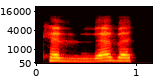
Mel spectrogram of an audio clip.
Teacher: حافظي يا غاليتي على جهرية الذال، لا تتعمدي إخراج مستدق الطرف، لا تتعمدي إخراجه.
